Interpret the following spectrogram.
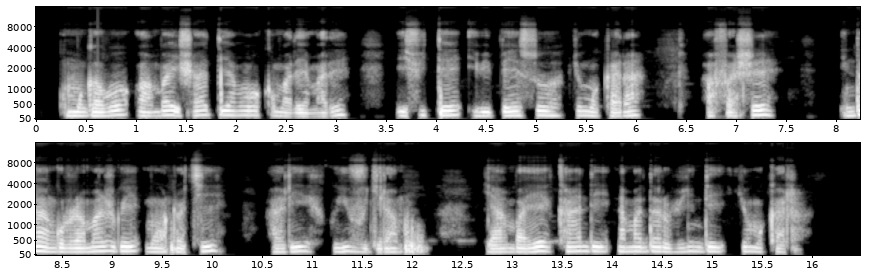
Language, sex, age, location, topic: Kinyarwanda, male, 25-35, Huye, government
